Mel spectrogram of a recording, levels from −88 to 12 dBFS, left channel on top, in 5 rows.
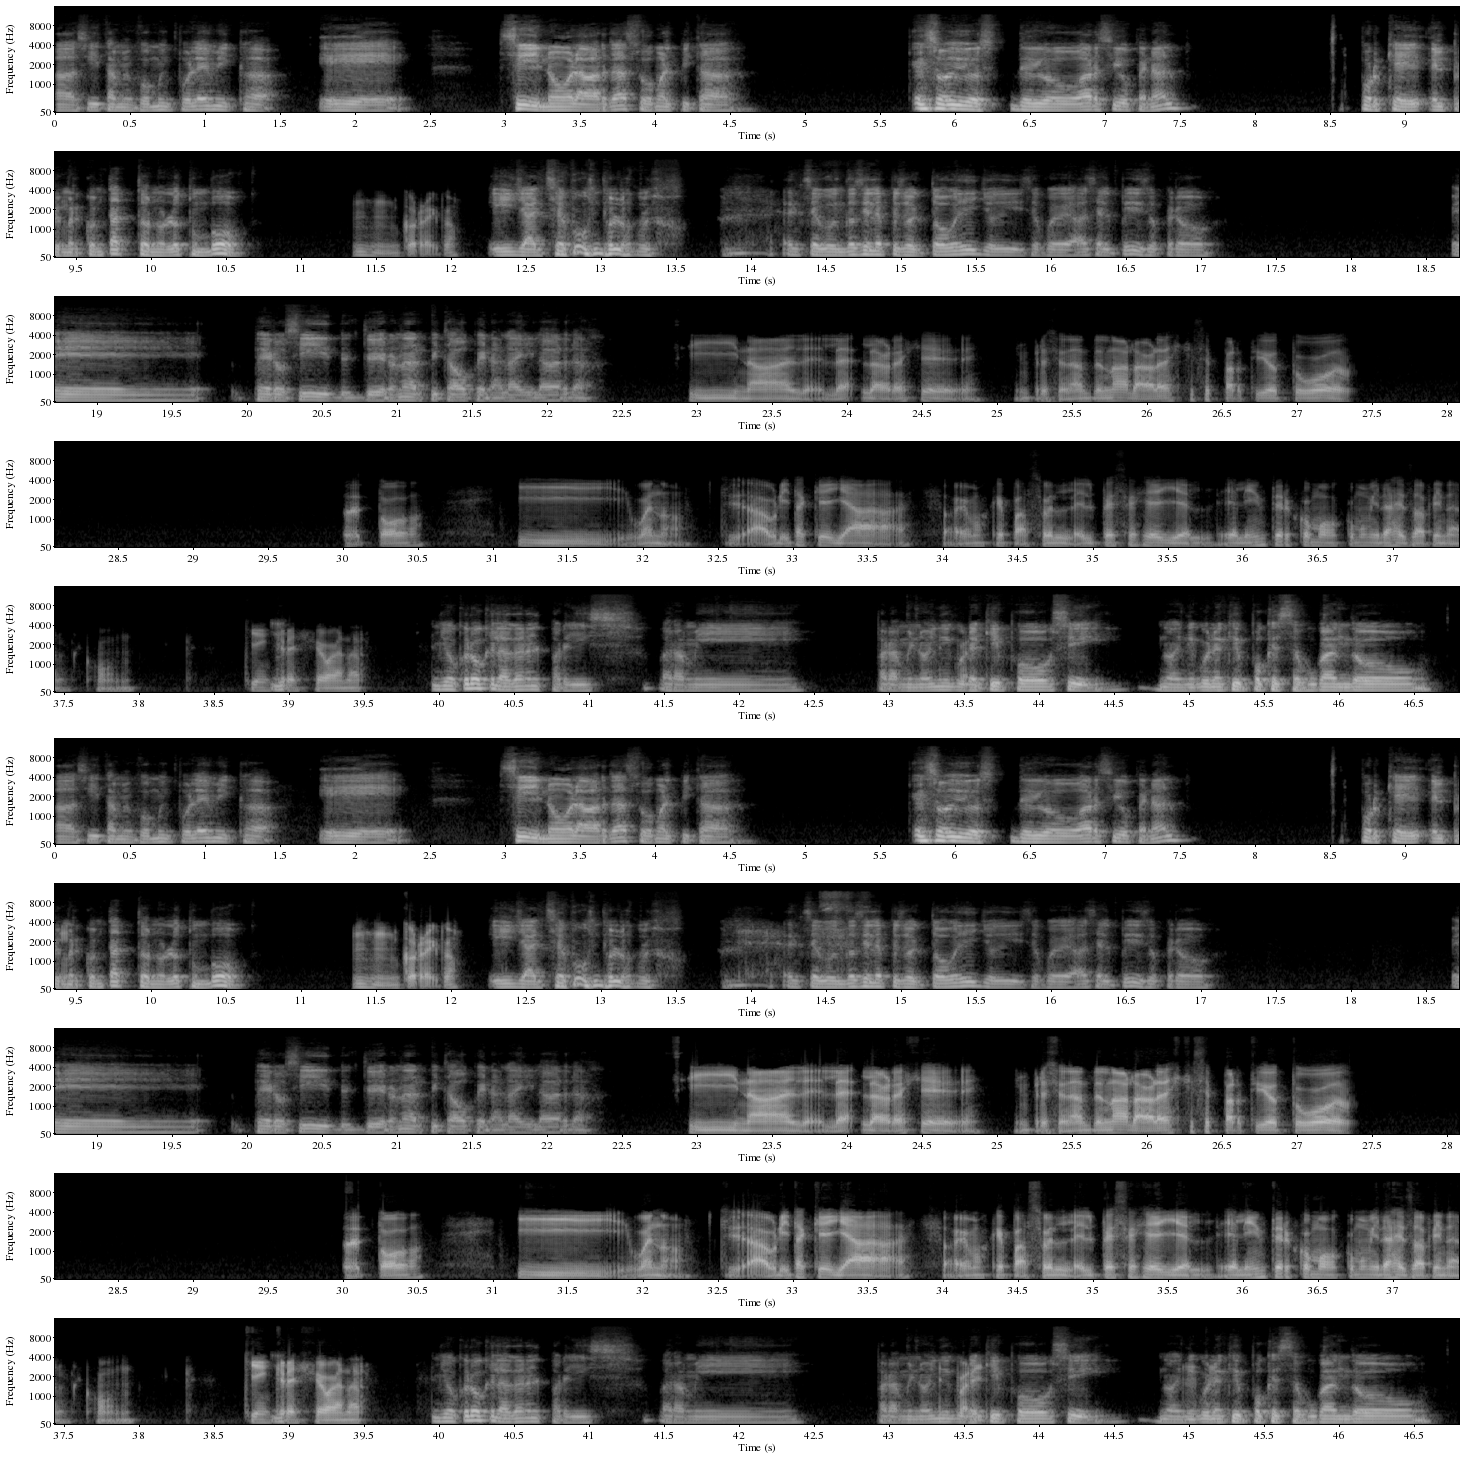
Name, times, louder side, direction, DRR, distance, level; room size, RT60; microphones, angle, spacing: voice 1, 0.0-1.5 1.8-2.3 3.0-4.6 5.7-7.6 8.7-10.6 12.3-13.5 13.8-17.1 18.7-19.7 20.1-22.3 38.9-39.0 39.9-42.4 42.9-46.6, left 2 dB, 10° left, 0.3 m, -23 dB
voice 2, 11.3-12.1 13.9-14.2 22.9-27.4 30.0-30.5 31.2-38.0 38.7-39.5 43.3-43.7 45.0-45.2, right 7 dB, 65° right, 0.4 m, -25 dB
head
